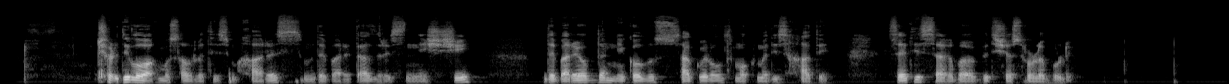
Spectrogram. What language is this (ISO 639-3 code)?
kat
